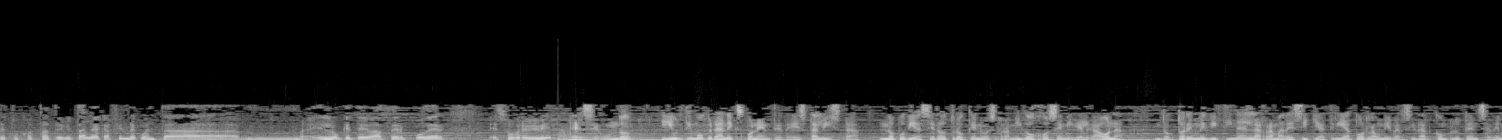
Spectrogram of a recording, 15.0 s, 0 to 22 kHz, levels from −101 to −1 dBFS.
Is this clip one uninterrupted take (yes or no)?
yes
